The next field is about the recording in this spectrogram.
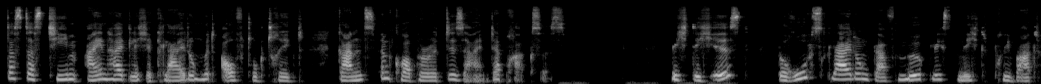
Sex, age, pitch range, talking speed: female, 40-59, 180-230 Hz, 120 wpm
